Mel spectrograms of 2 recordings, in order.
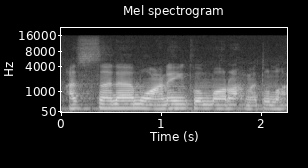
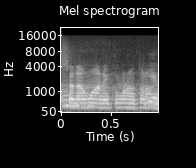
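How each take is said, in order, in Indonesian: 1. Diawali dengan bunyi artikel 'as'. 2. Diawali tanpa bunyi artikel 'as'. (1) "Ada asnya" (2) "Tidak ada asnya"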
